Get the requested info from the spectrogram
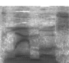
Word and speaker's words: Lemos: UFC Fight Night, Lemos, or I'm told, by the way, it could be pronounced Lemos, depending on where you're from in Brazil, versus Andrade.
